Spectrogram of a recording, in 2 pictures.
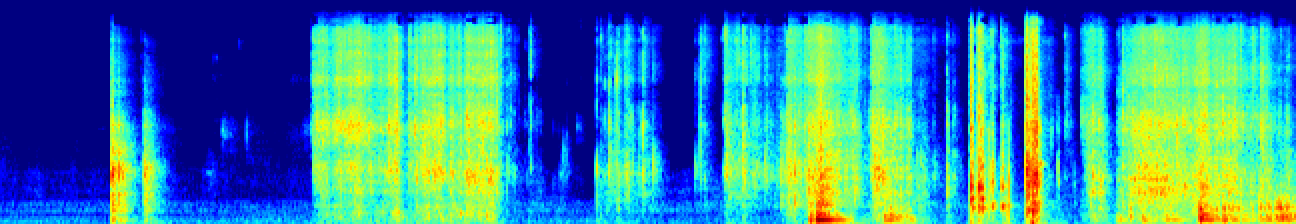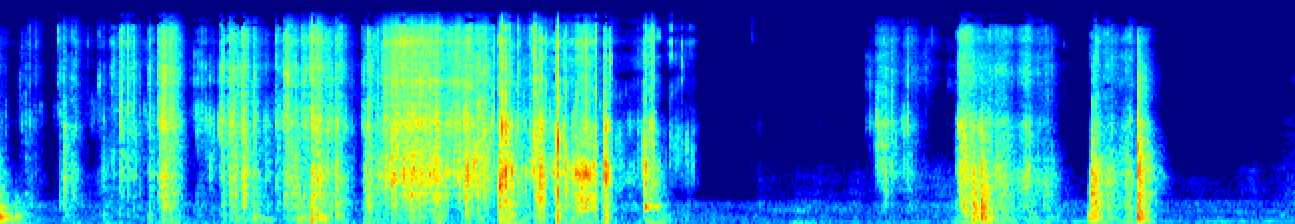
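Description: Rustling and handling noise with scattered knocks and thumps, the loudest a heavy thump about eight seconds in, and a couple of short knocks near the end.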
